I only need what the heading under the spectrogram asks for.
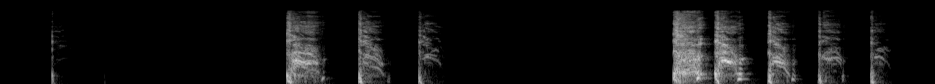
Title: Coughing 38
